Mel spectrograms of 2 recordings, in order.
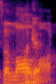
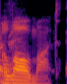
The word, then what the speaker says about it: Alalmoth: Okay, that one, Calypso, you're really going to have to learn to pronounce properly. It's Alalmoth. Okay. You need to learn that. – Alalmoth. – A-L-L.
